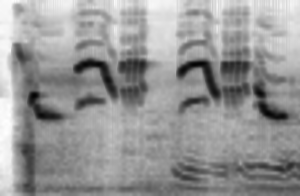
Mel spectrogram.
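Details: White-rumped shama song meant to get caged birds singing. Clear, loud, descending and arching whistles alternate with short buzzy bursts, repeated in a patterned sequence.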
